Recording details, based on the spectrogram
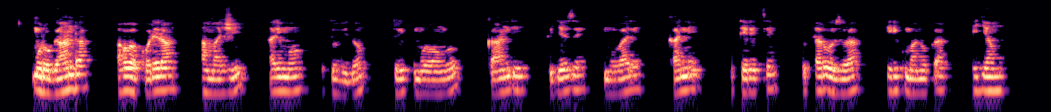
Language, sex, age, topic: Kinyarwanda, male, 25-35, agriculture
